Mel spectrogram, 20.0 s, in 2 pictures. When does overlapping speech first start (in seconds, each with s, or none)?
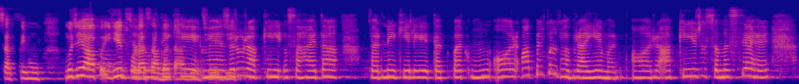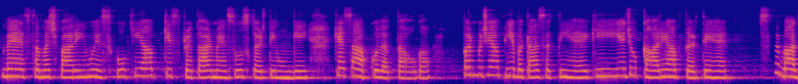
1.5 s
